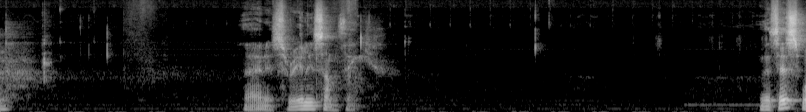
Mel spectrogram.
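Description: Small metal tools tap and scrape softly on a watch.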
